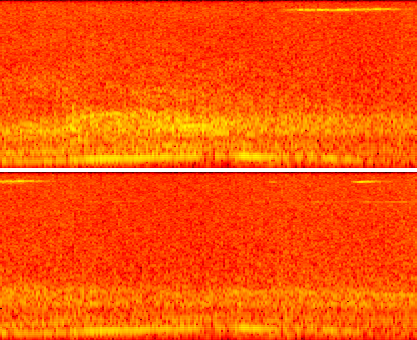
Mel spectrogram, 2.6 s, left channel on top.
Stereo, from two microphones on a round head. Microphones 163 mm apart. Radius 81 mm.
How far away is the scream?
No scream in this recording.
